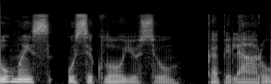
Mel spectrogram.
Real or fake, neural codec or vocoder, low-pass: real; none; 10.8 kHz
